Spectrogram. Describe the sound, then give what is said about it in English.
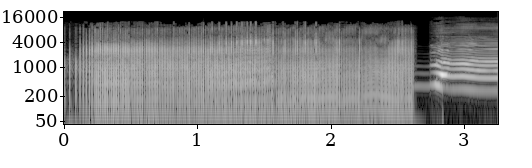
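A long, loud, buzzy fart noise from a novelty farting animal toy in a box set, wobbling in pitch for a couple of seconds, then cutting off into a brief squeaky honk at the end. No one speaks. “A 400 Farting Animals Collection box set to celebrate National Fart Cloud Day.”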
